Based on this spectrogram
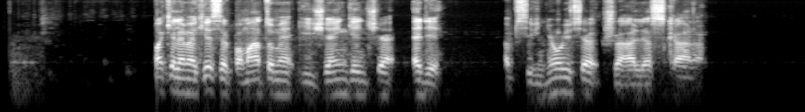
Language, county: Lithuanian, Marijampolė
